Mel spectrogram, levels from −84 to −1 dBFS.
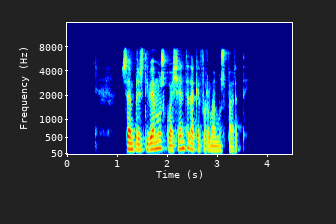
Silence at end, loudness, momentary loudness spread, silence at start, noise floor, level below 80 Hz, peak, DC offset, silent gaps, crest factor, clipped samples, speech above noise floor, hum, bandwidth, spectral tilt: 1.1 s; -22 LUFS; 11 LU; 1.1 s; -85 dBFS; -68 dBFS; -4 dBFS; under 0.1%; none; 20 dB; under 0.1%; 63 dB; none; 8 kHz; -4.5 dB/octave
